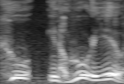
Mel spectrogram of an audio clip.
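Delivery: high-pitched imitation of affronted rivals; mock indignant challenge. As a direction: demand it like a put-out rival. Imitating challenged, outlifted bodybuilders.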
